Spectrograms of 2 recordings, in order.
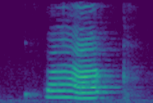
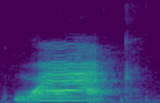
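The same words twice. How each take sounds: First: Higher quack; a bright duck quack; mother duck quack. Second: Mother duck quack. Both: Acted. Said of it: "says the mother duck".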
